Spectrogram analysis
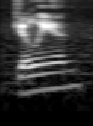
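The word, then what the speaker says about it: Guilliman: Gillian?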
